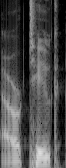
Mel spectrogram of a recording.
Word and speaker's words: toque: Yeah, I got yelled at for not using the toque, which toque, I guess is the proper pronunciation, which I love that word, I just have a hard time saying it.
